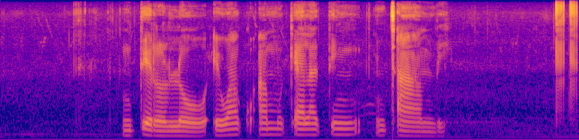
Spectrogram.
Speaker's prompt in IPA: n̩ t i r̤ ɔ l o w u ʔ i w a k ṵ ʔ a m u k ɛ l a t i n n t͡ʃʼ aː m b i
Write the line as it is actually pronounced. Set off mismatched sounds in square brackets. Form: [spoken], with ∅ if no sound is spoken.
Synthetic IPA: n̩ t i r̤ ɔ l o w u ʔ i w a k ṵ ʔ a m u k ɛ l a t i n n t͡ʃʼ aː m b i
